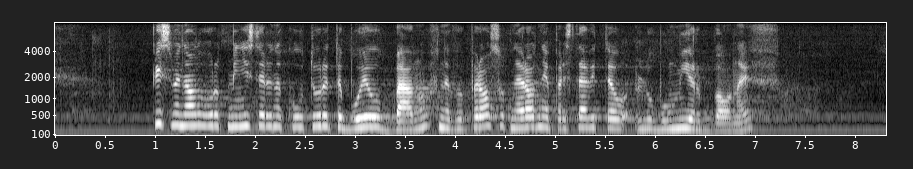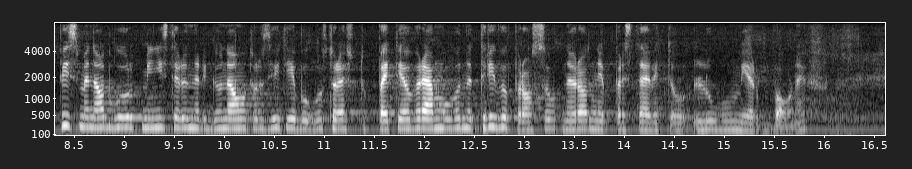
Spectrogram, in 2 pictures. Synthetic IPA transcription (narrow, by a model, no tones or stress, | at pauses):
pismɛnɔd̪ɡovoɾot̪minist̪əɾənɐkʊlˠt̪uɾət̪əboilˠbanofnɐvɐpɾɔsot̪nɐɾɔd̪nijəpɾɛt̪st̪avit̪ɛlˠlʲubomiɾbɔnɛf | pismɛnɔd̪ɡovoɾot̪minist̪əɾənɐɾɛɡʲionalˠnot̪oɾəzvit̪iɛblˠɐɡoːst̪ɾɔist̪ot̪opɛt̪ɛɐvɾamovənɐt̪ɾivɐpɾɔsəot̪nɐɾɔd̪nijəpɾɛt̪st̪avit̪ɛlˠlʲubomiɾbɔ̰nɛf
